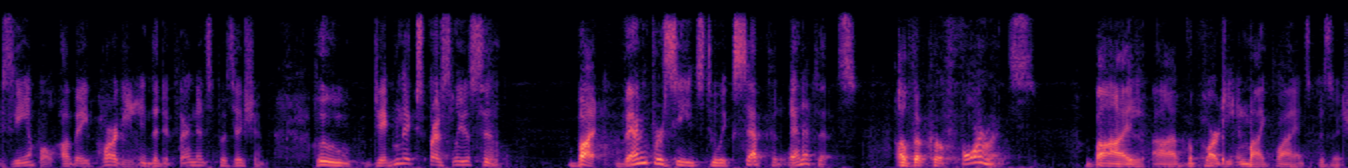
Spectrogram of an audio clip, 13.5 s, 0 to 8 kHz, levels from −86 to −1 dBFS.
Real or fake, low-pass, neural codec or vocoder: fake; 7.2 kHz; codec, 24 kHz, 1.5 kbps, HILCodec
